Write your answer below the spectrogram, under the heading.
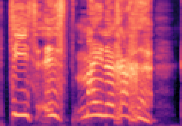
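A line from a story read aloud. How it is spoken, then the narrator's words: Shrieking. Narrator (German): kreischte er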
